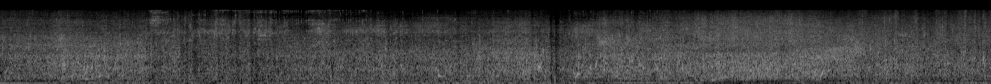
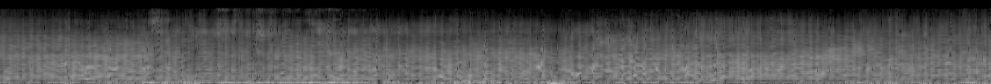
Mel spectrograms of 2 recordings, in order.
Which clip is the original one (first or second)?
first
